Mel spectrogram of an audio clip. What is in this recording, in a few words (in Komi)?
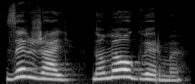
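зэв жаль но ме ог вермы, Komi, female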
